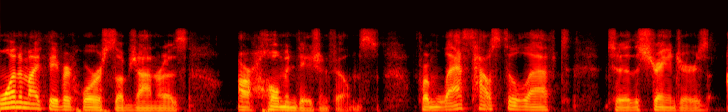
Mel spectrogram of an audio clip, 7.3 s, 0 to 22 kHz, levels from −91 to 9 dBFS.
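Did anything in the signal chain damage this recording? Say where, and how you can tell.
No, nothing in the chain damaged this speech: it arrives through an AMR wideband (HD Voice) path at 12.65 kbit/s, a rate at which that codec keeps speech clear, so all that can be heard of it is the light, expected coding character.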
